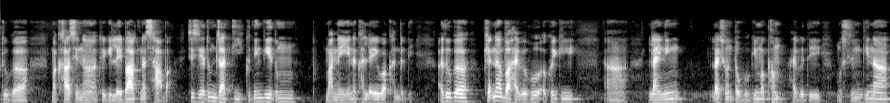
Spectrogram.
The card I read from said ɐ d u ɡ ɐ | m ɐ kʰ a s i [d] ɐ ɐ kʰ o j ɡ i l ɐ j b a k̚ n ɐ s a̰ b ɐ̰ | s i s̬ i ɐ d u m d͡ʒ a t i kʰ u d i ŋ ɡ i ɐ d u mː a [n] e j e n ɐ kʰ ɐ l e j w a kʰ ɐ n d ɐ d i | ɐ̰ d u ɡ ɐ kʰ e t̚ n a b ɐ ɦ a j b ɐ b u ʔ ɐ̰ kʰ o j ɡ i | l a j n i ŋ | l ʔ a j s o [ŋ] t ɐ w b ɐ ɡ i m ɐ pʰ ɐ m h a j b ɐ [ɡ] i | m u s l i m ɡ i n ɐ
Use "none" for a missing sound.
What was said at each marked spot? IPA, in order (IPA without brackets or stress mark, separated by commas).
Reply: n, n, n, d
